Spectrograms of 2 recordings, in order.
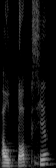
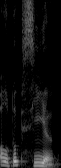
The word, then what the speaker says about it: autópsia: Aqui, autópsia ou autopsia. Os dois estão corretos.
